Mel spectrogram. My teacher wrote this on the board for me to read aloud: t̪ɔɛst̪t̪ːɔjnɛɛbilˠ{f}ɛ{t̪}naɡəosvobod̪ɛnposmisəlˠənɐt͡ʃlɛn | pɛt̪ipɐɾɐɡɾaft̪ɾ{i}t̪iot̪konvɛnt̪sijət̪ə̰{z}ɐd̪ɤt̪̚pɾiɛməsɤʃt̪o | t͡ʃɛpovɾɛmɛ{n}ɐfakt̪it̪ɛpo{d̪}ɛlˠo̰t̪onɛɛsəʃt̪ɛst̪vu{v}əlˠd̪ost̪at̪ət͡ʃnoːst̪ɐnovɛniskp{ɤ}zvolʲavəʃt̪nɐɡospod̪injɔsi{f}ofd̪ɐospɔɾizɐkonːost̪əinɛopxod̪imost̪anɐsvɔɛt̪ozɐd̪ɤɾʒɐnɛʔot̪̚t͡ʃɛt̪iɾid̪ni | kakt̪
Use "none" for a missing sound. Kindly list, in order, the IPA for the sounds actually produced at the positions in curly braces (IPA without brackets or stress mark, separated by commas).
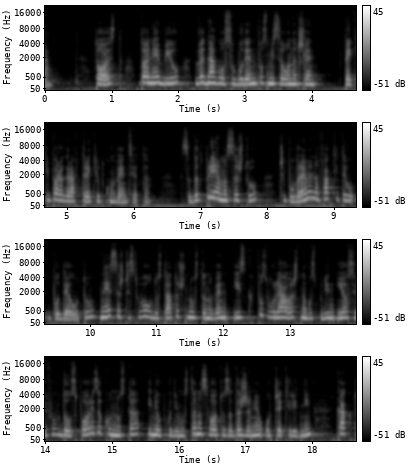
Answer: v, d̪, ɛ, s, n, d̪, v, o, f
